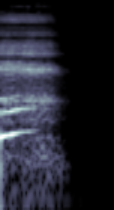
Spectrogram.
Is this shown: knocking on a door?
no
